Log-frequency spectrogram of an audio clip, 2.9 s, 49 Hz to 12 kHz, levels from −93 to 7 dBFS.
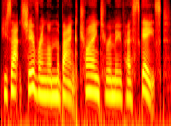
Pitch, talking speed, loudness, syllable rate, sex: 195 Hz, 230 wpm, -19 LUFS, 6.2 syllables/s, female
